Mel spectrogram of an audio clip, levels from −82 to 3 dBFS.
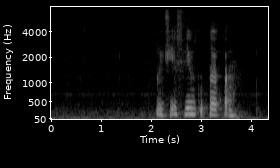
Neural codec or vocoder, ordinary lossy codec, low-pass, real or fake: codec, 24 kHz, 1 kbps, SNAC; none; 7.2 kHz; fake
